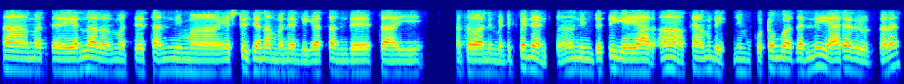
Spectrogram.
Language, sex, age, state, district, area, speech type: Kannada, male, 30-45, Karnataka, Koppal, rural, conversation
